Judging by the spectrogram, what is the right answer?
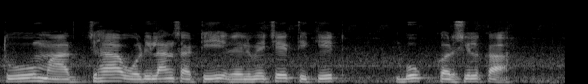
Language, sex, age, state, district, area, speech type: Marathi, male, 18-30, Maharashtra, Yavatmal, rural, read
